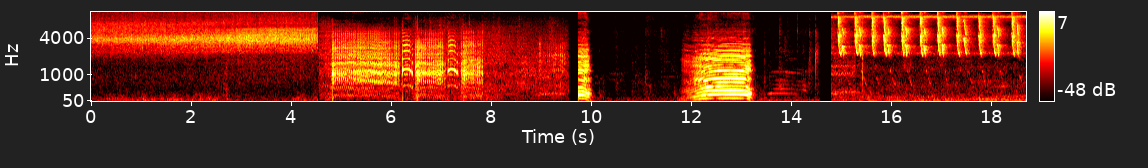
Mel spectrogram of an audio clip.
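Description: A chain of animal sounds: a rattlesnake's rattle buzzing steadily for about four and a half seconds, then other short animal calls, then a buffalo giving one long, deep moo about twelve seconds in. Near the end comes a rapid high-pitched chatter of about four to five calls a second from a red squirrel.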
